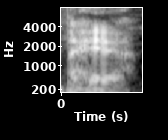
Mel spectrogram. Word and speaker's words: Pereira: Pereira.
